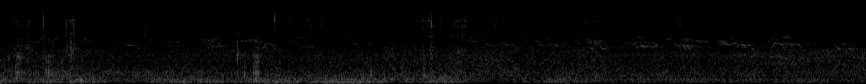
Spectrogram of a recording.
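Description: Faint outdoor ambience with distant birds chirping now and then.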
